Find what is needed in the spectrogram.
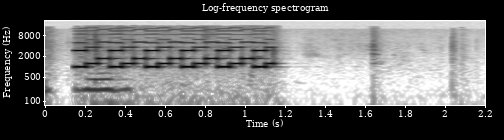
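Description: Apartment-building door intercom panel sounding its electronic call tone: a fast two-pitch warble for about a second, then a pause, as it rings a flat and waits for an answer.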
